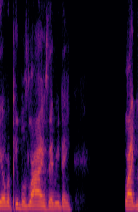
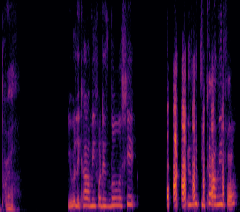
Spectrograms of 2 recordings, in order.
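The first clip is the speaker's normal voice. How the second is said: incredulous, fed-up complaint, pitched up; exasperated; 10 semitones higher than usual. Retold or imitated. To his co-parent, an exasperated bruh. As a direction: disbelief at a pointless call. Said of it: "sometimes I be like".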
